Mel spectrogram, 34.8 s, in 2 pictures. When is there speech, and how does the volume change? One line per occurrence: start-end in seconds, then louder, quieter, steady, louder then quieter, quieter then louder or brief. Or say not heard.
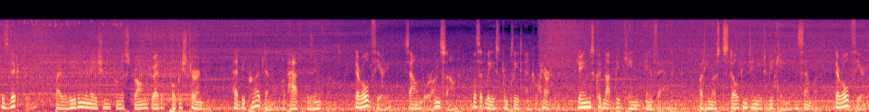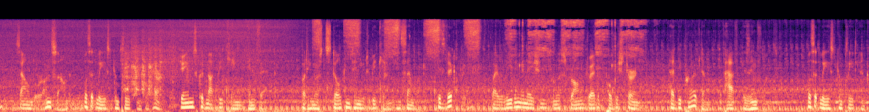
0.1-34.7 steady.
